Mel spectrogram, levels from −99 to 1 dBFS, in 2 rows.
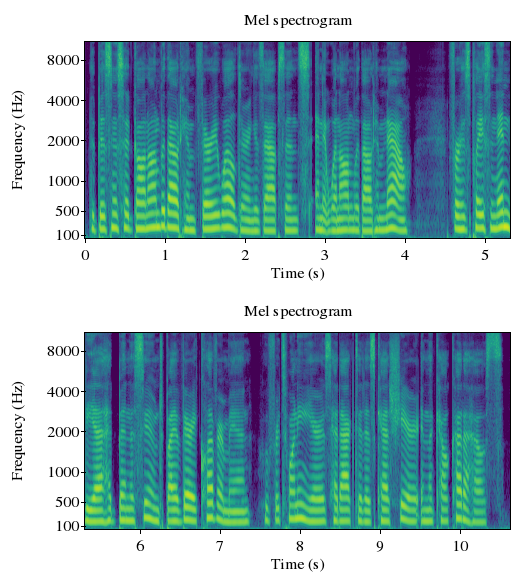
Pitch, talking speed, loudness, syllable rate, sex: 200 Hz, 250 wpm, -16 LUFS, 6.6 syllables/s, female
